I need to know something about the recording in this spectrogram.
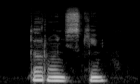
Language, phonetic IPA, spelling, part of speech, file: Polish, [tɔˈrũj̃sʲci], toruński, adjective, LL-Q809 (pol)-toruński.wav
